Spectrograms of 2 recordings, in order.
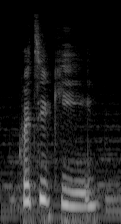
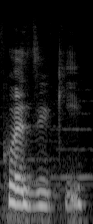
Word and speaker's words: Quitsuki: Quitsuki. It rhymes with Suki, so I'll remember. You're cute. You're cute. Unknown is cute. Unknown is cute. Not Quazuki. Well, the last the the Uki is is the part that rhymes.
